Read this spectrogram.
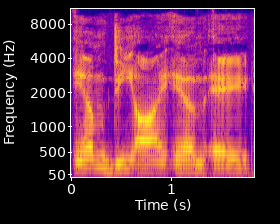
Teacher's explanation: she wanted to take me to the classic city of mdina there's no vowel in that first syllable it's just M di n a it is a closed walled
